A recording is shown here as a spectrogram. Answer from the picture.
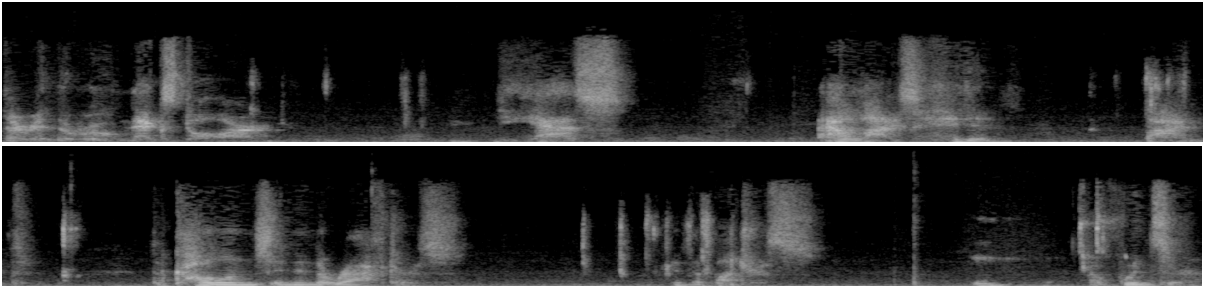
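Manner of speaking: strained, pained, hushed whisper stifling winces. Game narrator voices a man as the bindings are released from his wrists, whispering. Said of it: "he he whispers".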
